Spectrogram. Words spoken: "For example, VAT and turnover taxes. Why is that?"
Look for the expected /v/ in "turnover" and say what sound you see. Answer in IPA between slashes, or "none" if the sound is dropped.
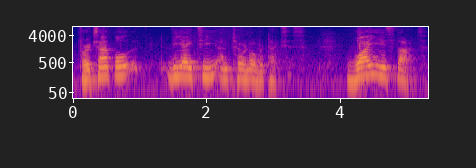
/v/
